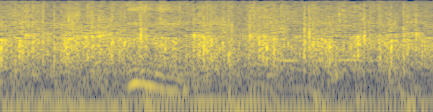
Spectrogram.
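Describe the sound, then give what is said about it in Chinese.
Audience applause for a company's users, a dense, steady patter of clapping that runs evenly through the whole stretch, with a faint voice briefly audible beneath it. “我觉得这里应该给我们的用户一掌声。”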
